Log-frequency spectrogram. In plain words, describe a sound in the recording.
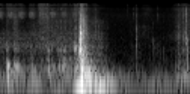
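A car engine starts with a brief roar.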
